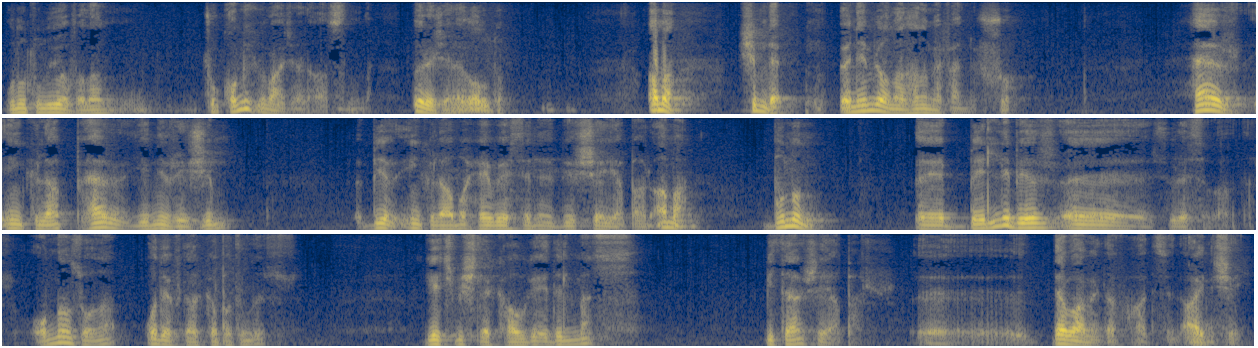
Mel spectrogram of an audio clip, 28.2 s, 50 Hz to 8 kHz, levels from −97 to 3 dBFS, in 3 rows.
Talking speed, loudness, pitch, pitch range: 110 wpm, -21 LUFS, 100 Hz, 95-115 Hz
